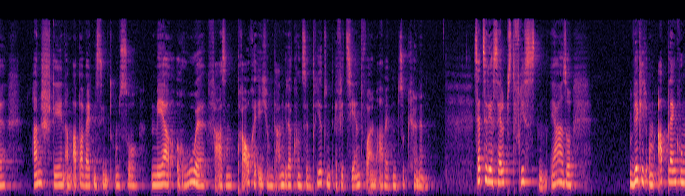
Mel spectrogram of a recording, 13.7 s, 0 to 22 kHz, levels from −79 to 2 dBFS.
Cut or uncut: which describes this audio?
uncut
